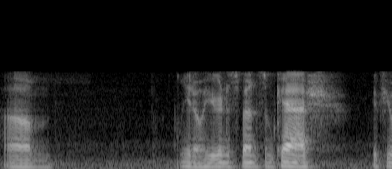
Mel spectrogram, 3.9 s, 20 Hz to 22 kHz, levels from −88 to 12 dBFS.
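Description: From start to finish the speech carries the sound of a Bluetooth CVSD headset codec. The band stops at about 3.8 kHz, so everything sounds muffled and telephone-like. CVSD codes each sample as a single up-or-down bit, which fits a 64 kbps stream. Here the adaptive step size cannot keep pace with loud, fast-changing high content, so the damage is plainly audible: sibilants come out scratchy and a grainy hiss sits beneath the speech.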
